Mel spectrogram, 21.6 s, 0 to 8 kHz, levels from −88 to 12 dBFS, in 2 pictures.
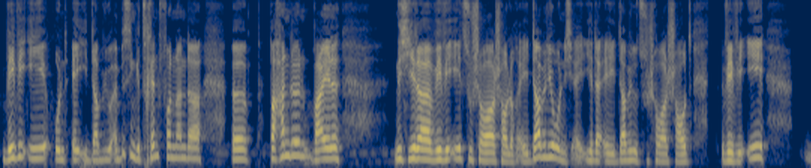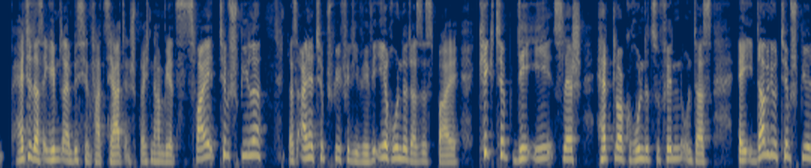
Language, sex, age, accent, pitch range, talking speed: German, male, 40-59, German, 145-190 Hz, 140 wpm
